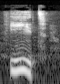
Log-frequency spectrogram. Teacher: notice how your mouth forms a smile when pronouncing this sound the tongue is high and towards the front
